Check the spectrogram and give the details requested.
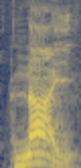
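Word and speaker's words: knife: তারপর দেখুন অনেক ক্ষেত্রে সাইলেন্ট লেটার্স থাকে, যেমন নাইফ। নাইফ শব্দের মধ্যে কে সাইলেন্ট রয়েছে, উজ্জ্বল রয়েছে, কে এর কোনো প্রনাউন্স এখানে হচ্ছে না, আটার হচ্ছে না।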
